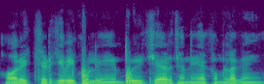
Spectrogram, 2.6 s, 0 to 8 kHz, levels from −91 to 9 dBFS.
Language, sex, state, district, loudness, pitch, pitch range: Garhwali, male, Uttarakhand, Tehri Garhwal, -18 LUFS, 115 Hz, 115-120 Hz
